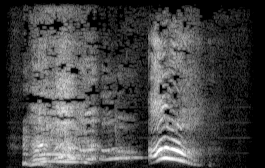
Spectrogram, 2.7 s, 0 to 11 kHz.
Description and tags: group shocked8
shock-reaction of a group
shock, shocked, tension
